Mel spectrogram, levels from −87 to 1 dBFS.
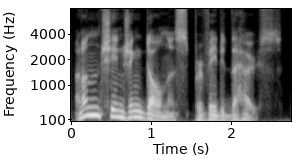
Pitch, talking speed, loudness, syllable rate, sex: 125 Hz, 130 wpm, -16 LUFS, 4.7 syllables/s, male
